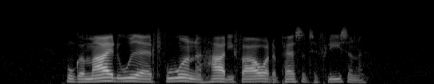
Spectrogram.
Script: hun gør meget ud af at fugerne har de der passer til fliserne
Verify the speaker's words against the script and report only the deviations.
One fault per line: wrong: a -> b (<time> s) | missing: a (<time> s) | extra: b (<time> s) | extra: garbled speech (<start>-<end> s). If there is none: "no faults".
extra: farver (2.3 s)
